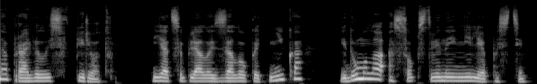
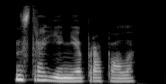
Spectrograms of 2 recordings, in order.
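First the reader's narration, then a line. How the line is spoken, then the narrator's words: Muttered. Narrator (Russian): буркнула я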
